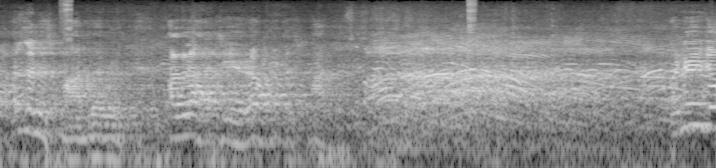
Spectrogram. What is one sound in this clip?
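An elderly man speaks with animation through a microphone and loudspeakers, outdoors.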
